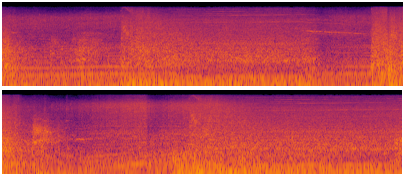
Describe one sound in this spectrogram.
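A vehicle thuds and rattles over rough ground.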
